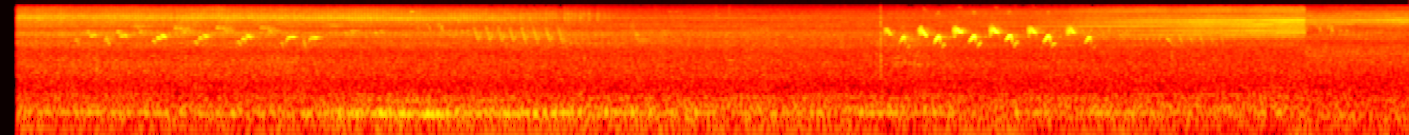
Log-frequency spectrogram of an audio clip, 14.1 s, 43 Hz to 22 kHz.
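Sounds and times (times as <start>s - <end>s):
steady low hum: 0.2s - 14.0s
small bird chirping: 0.7s - 3.7s, 8.8s - 13.1s.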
